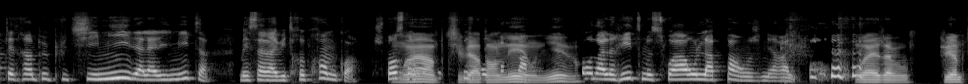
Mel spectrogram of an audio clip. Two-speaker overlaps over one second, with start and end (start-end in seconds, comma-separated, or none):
3.9-5.8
